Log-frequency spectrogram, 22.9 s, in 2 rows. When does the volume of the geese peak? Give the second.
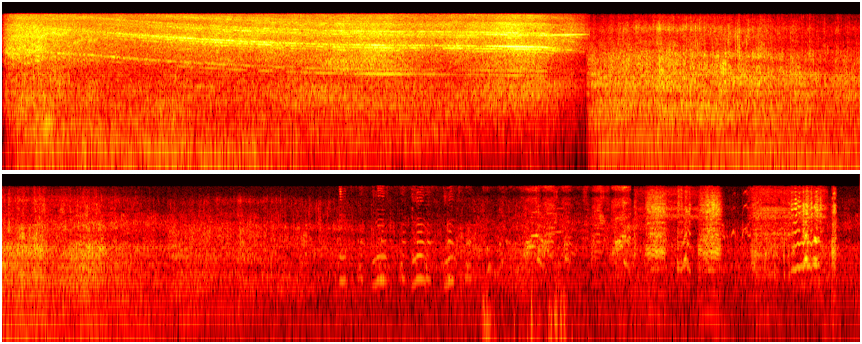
22 s.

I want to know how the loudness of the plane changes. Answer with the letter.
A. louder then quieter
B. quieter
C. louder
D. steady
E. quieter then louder
B.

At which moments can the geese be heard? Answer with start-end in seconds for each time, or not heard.
15.9-22.6.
